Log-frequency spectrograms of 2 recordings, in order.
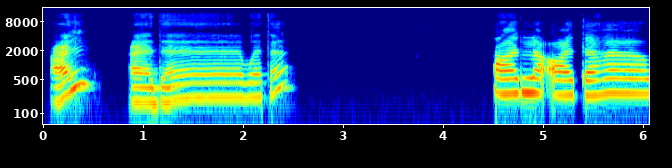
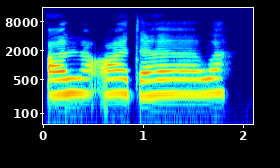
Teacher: You're changing the ta with the fatha into a ha sakin.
